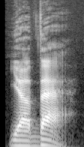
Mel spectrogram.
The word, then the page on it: yada: Hebrew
